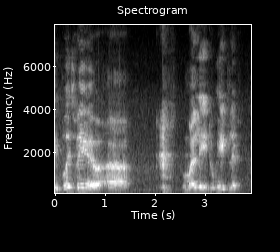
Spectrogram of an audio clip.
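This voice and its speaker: A man at medium pitch with ordinary pitch variation, plus audible room echo and noticeable background noise. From Germany (Berlin). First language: German (speaking Portuguese). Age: 80s+. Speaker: author and Holocaust-era refugee. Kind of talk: interview. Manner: halting.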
